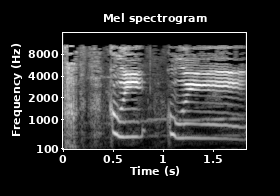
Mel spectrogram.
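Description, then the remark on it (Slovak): A voice imitates a crying piglet: two drawn-out, whiny squeals, each starting high and sliding lower, fairly loud, after a brief muffled snort. “Bé, prasiatko, neplač”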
